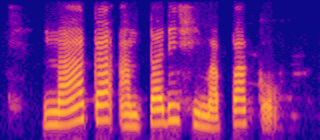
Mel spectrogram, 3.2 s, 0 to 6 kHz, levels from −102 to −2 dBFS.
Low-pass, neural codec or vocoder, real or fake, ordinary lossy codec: 5.4 kHz; none; real; Opus, 32 kbps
